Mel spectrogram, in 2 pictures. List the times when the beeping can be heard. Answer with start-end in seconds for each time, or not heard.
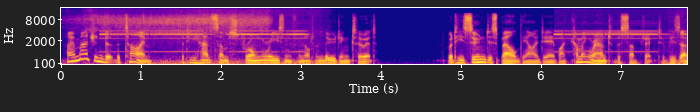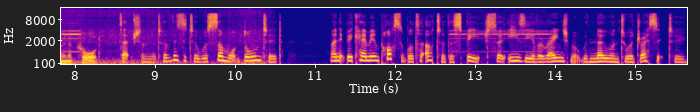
0.5-3.1, 6.2-8.1, 12.7-14.0.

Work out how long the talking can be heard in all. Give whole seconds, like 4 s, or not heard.
15 s.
